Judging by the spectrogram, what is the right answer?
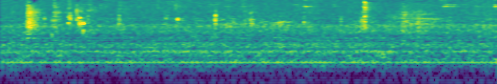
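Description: A steady machine-like hum with a strong low tone and several higher tones holding level throughout, with a few faint smacks and ticks of spaghetti being eaten with plastic forks over it.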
